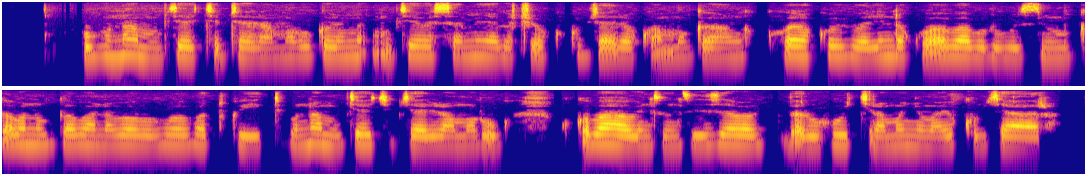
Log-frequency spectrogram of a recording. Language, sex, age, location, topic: Kinyarwanda, female, 50+, Kigali, health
